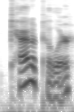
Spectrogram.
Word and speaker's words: Caterpillar: And the heavy equipment brand Caterpillar. Perfect example combining flap T and schwah. The first T is a flap T cater.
